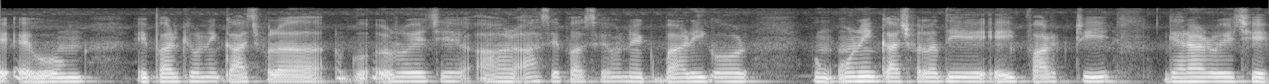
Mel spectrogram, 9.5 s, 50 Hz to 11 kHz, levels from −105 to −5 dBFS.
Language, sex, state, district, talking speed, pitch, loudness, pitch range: Bengali, male, West Bengal, North 24 Parganas, 125 wpm, 165 Hz, -16 LUFS, 160-170 Hz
